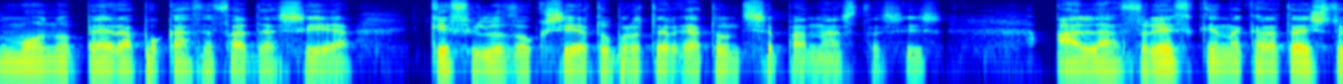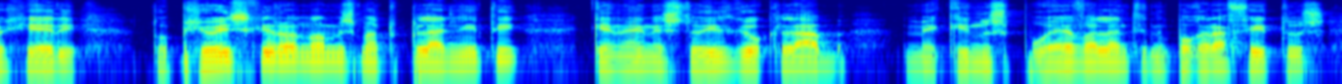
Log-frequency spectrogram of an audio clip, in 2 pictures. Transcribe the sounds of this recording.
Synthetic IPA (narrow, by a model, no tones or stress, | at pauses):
mo̞no̞pe̞ɾɐːpo̞kɐθe̞fɐnd̪ɐsiɐ | ce̞filo̞ðo̞ksiɐt̪o̞mbɾo̞t̪e̞ɾɣɐt̪o̞nt̪i̥se̞pɐnɐst̪ɐsis | ɐlɐvɾe̞θi̥ce̞nɐkɾɐt̪ɐsi̥st̪o̞çe̞ɾi | t̪o̞pço̞isçiɾo̞no̞mizmɐt̪u̥plɐnit̪i | ce̞nɐine̞st̪o̞iðʝo̞klɐb | me̞ːcinuspue̞vɐlɐnt̪inipo̞ɣɾɐfit̪us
